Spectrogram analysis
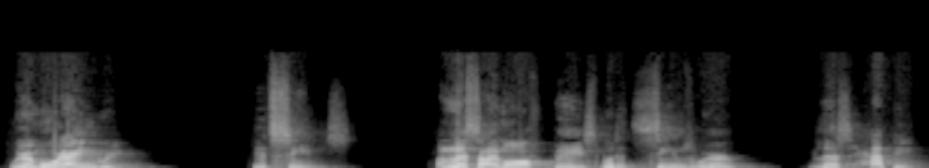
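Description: A man with a Jamaican accent delivers a sermon as a pastor, in a fairly high voice. He puts rhetorical questions to his congregation and builds his points through a list of ideas. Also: lively intonation, a little slow, slightly rough.

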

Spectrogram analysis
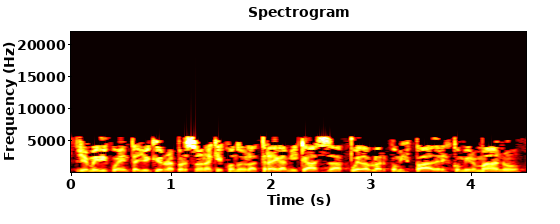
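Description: A man with a mid-range, steady voice talks fast, and the audio sounds dull. He is a church testimony speaker sharing his personal story as humorous storytelling, playfully acting out bits of dialogue.

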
